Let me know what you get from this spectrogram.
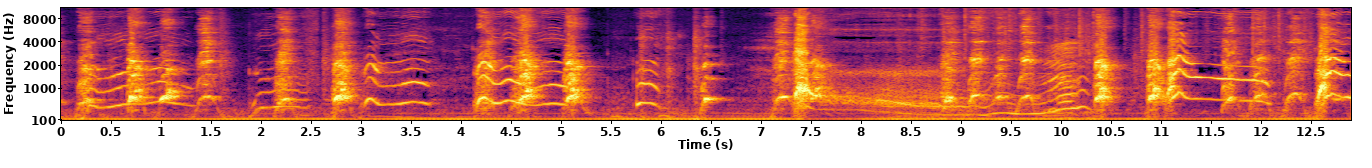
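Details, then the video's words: A pug reacting as a grocery delivery arrives gives wavering, yodelling howls mixed with yips and short barks, rising and falling in pitch over a steady low hum. "PUG VS DeliveryMan"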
